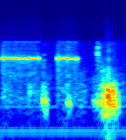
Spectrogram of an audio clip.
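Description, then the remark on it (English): Two steady, high-pitched electronic beeps from a car's reversing warning, the first longer than the second, followed by a brief burst of low, rumbling noise. “Are you backing up in a car right now?”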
